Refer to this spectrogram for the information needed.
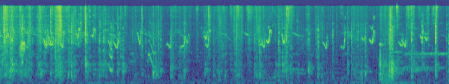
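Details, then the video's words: Grey francolin chicks calling to one another: a busy chorus of short, high, rising and falling chirps and peeps, overlapping constantly, mixed with frequent sharp clicks and tapping noises. "pheasant chicks talk,baby partridge are big great,titur k bachay"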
